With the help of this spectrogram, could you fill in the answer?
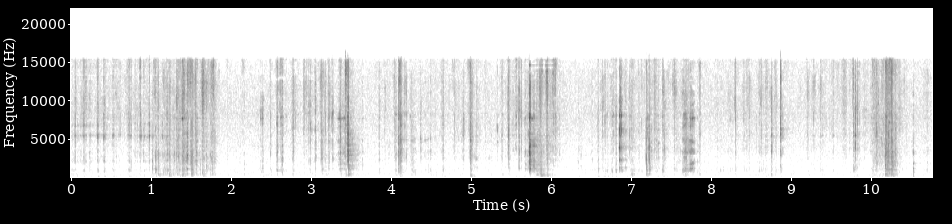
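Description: A small, solid, blue translucent glycerin soap bar is held in the hand and shaved with a utility knife blade, scraping and carving so that flakes fall off. Quiet, crisp, bright scraping strokes and short ticking cuts come in irregular bursts with brief pauses between them.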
